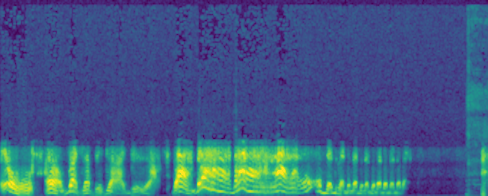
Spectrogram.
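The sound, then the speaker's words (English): A voice performer imitates an irascible, easily angered cartoon duck, a rapid run of raspy, squawking quacks with rising and falling pitch, ending in quick staccato bursts before a brief silence. “I started out in Disney on parade as the voice of Donald Duck”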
